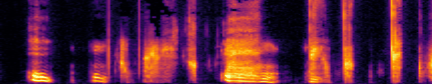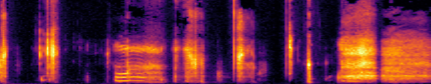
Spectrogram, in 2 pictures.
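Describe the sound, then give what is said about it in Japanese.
Someone eagerly licks up something sweet and melting, a quick run of many short, wet smacks and slurps with tiny gaps between them. “うまい。なんだこれ、血よりうまいかもしれない。甘くてとろけるような。全部舐めるぞ。”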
